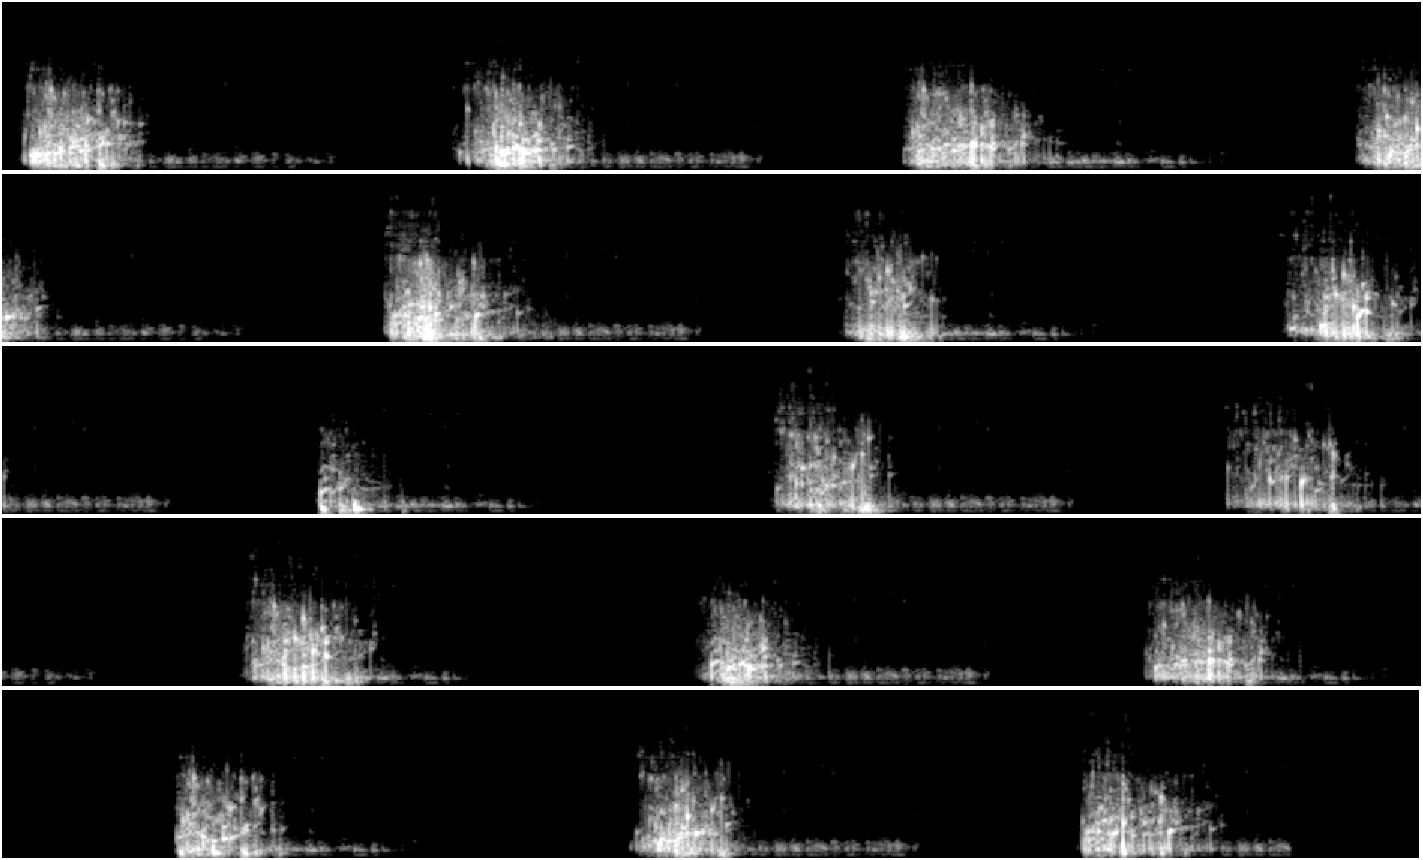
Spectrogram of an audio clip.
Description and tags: Underwater Movement
These are some hydrophone recordings I made for a game-jam project.
ambience, field-recording, ocean, one-shot, underwater, water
